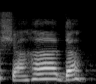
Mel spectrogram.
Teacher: ये हा की आवाज गले से नहीं होती। ये आवाज सीने की तरफ जाती है। जिस तरह आें भरने वाला हा होता है। · اگر ہم تا مربوطہ پہ رکتے ہیں تو یہ تا تا نہیں رہتی، ہاں میں بدل جاتی ہے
